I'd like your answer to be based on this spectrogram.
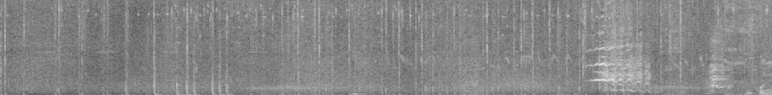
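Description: A horse in The Witcher video game whinnies and clip-clops, with hooves beating steadily beneath the sound and a neigh rising near the end, while people talk over it.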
